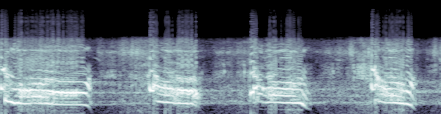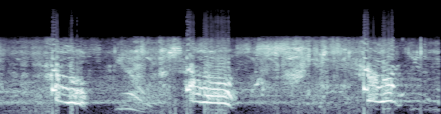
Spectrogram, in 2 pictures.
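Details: Coon dog treeing, a Bluetick Coonhound, baying in a steady rhythm of roughly one harsh, harmonic-rich bawl per second, each note sliding downward at its end.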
